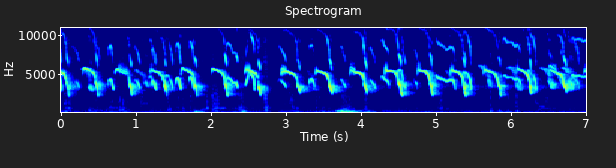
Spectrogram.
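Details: Baby chicks feeding on rice peep loudly and rapidly, about two notes a second from each bird, high downslurred cheeps crowding together, with a short low thump partway through and light pecking sounds.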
